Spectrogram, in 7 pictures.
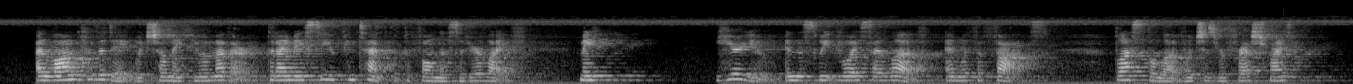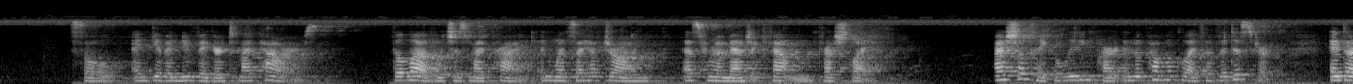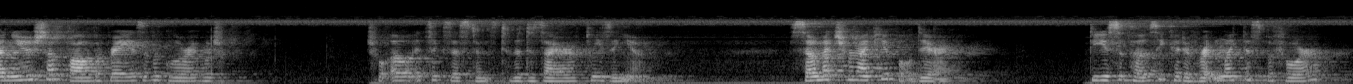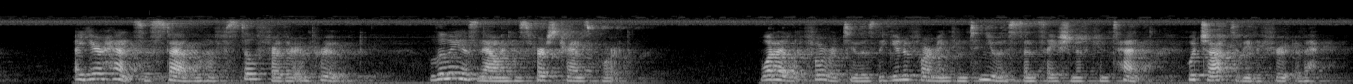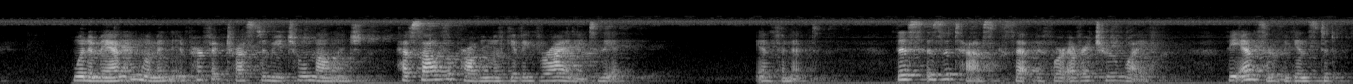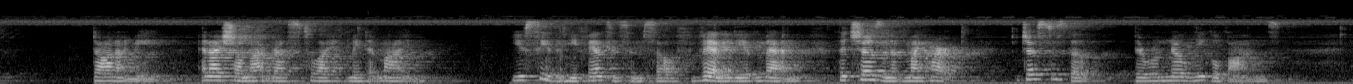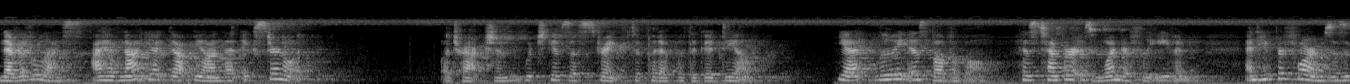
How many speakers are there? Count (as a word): one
